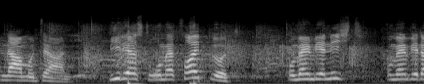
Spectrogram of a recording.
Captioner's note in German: Beifall bei Abgeordneten der SPD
